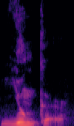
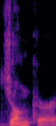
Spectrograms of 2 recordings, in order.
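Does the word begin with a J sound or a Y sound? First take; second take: Y sound; J sound. First: It begins with an English Y sound. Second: It begins with a hard English J sound. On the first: The speaker calls it right. "the letter J is pronounced like our Ys" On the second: The speaker calls it wrong. "this word is not pronounced Junker"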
